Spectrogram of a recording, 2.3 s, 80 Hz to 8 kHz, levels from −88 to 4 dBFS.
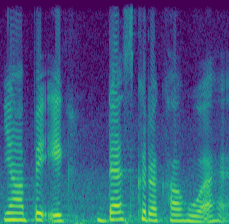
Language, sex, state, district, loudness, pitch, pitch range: Hindi, female, Chhattisgarh, Raipur, -12 LUFS, 230 Hz, 205-245 Hz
